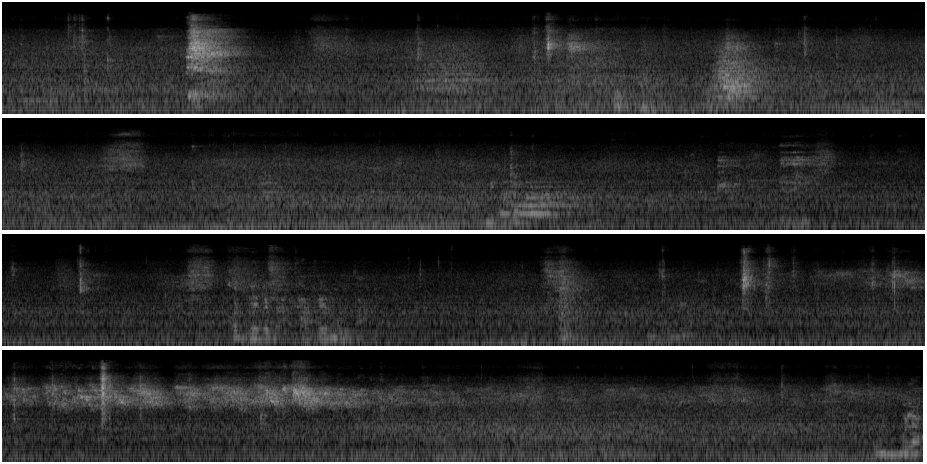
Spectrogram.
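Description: Hands squelch through rice and food on metal plates.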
